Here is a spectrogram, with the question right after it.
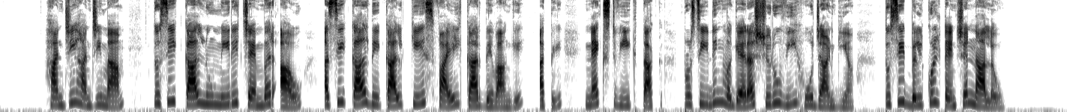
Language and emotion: Punjabi, neutral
